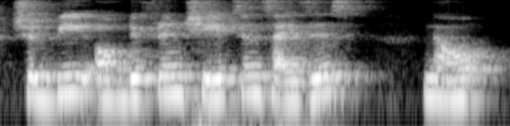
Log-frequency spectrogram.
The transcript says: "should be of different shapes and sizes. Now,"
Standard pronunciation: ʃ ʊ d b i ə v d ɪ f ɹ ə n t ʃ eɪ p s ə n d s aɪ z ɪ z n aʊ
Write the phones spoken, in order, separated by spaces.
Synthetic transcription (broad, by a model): ʃ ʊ d b i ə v d ɪ f ɹ ə n t ʃ eɪ p s ə n d s aɪ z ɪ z n aʊ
